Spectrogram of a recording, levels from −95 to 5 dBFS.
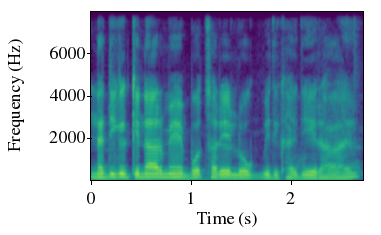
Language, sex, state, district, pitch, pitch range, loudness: Hindi, male, Arunachal Pradesh, Longding, 155 Hz, 145-160 Hz, -17 LUFS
